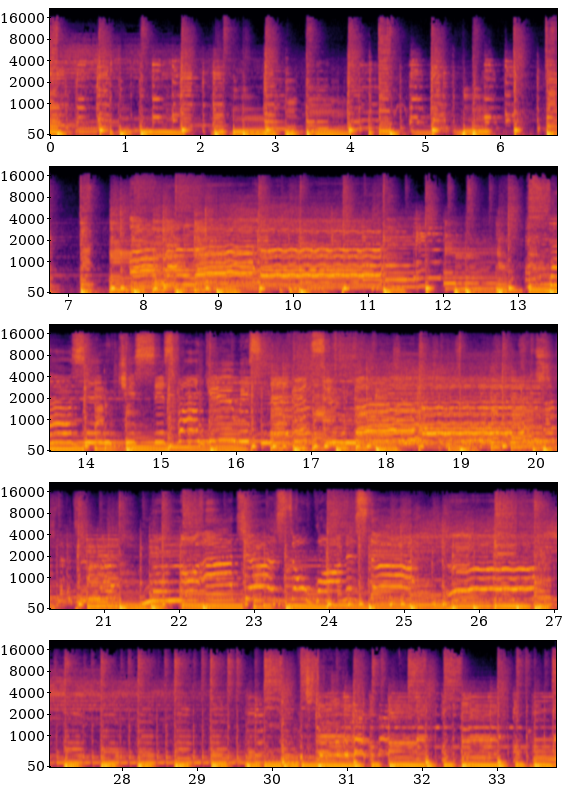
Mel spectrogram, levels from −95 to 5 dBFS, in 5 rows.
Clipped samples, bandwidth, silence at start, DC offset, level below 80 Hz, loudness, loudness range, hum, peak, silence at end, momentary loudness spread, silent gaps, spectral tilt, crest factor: under 0.1%; 17 kHz; 0 s; under 0.1%; -22 dBFS; -17 LUFS; 5 LU; none; -2 dBFS; 0 s; 6 LU; none; -5 dB/octave; 14 dB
